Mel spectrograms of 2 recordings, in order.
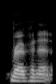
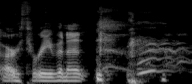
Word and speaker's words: Revenant: And probably continually mispronounce Revenant as R3 Venant.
